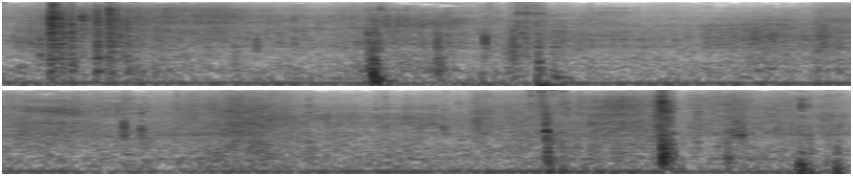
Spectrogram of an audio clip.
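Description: Several sharp knocks and thumps against a fiberglass bass boat's deck and hatches as a just-caught largemouth bass is handled, over a steady low hum.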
